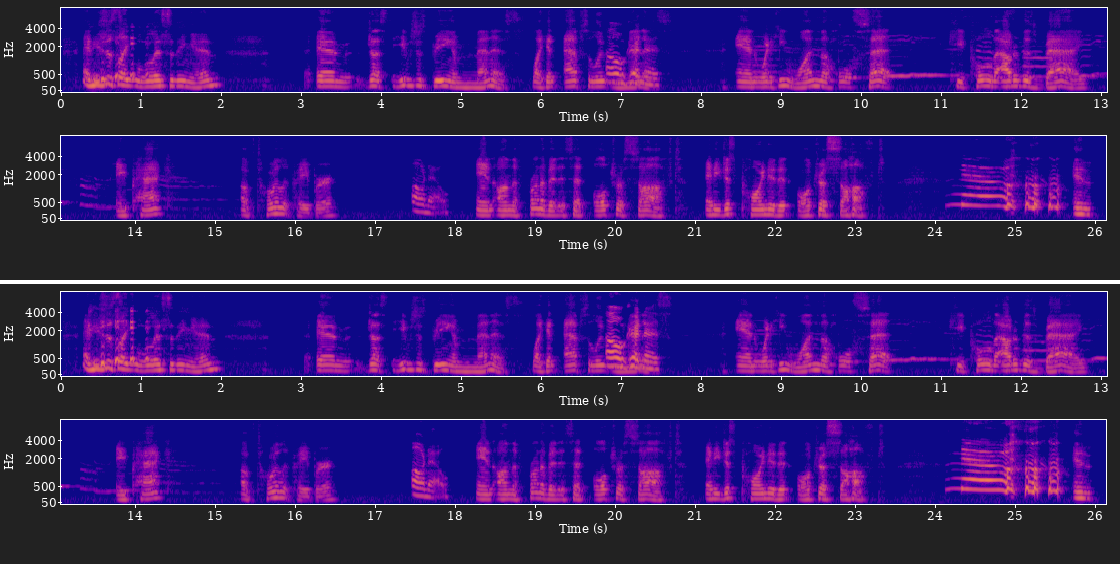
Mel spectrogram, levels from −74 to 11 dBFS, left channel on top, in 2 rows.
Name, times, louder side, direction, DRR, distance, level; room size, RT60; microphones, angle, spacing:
voice 1, 0.0-2.6 3.0-7.4 8.4-10.4 11.1-12.8 13.8-14.5 15.3-16.5 18.3-20.8 21.1-23.2 23.6-23.8 25.7-25.9, left 2 dB, 10° left, 0.5 m, -32 dB
voice 2, 6.8-7.5 17.4-17.9 24.1-25.6, right 6 dB, 75° right, 0.4 m, -27 dB
Female singing, 8.6-15.1, left 3 dB, 75° left, 0.8 m, -48 dB
2.7 x 2.3 x 2.9 m
head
